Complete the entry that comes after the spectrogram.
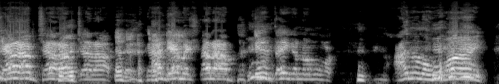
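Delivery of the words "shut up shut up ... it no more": laughing, louder mock fed-up yell; mock exasperated yelling. Mocking himself yelling at a screaming baby, louder and laughing. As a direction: act out losing it at a crying baby. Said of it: "I turned into a baby killer".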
